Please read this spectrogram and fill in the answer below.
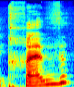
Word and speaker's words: preuve: Ici, c'est EUVE. Donc EUVE, ça finit avec un E qui ne se prononce pas. Donc c'est ouvert. Donc c'est preuve.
